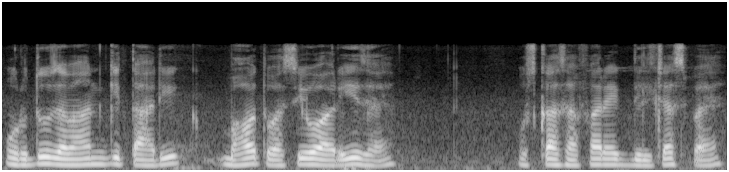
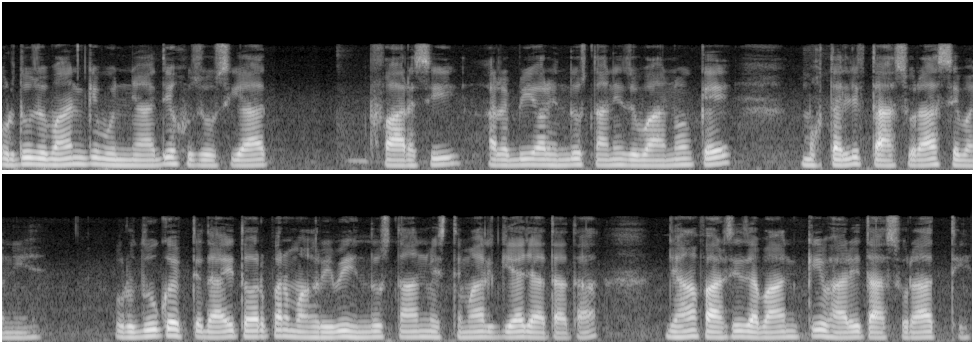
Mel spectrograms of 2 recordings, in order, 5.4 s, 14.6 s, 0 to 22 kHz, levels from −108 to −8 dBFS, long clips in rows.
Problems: none marked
